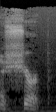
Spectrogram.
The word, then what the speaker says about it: Sherp: If you've never seen a Sherp, and it's S-H-E-R-P, not Sherpa, it's not a load carrier in the Himalayas. It's a Sherp, and that's spelled S-H-E-R-P.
